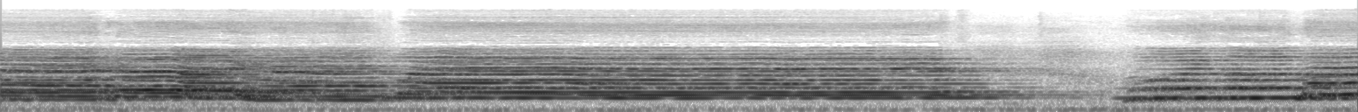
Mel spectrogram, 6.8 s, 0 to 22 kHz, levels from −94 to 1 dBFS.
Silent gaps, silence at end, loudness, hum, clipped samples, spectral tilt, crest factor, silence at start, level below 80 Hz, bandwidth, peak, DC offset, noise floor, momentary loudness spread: none; 0 s; -18 LUFS; none; under 0.1%; -3.5 dB/octave; 16 dB; 0 s; -48 dBFS; 13 kHz; -2 dBFS; under 0.1%; -40 dBFS; 8 LU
